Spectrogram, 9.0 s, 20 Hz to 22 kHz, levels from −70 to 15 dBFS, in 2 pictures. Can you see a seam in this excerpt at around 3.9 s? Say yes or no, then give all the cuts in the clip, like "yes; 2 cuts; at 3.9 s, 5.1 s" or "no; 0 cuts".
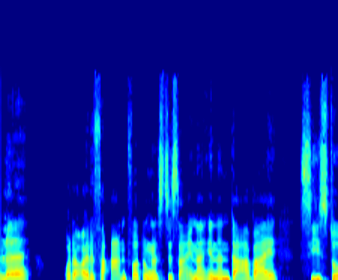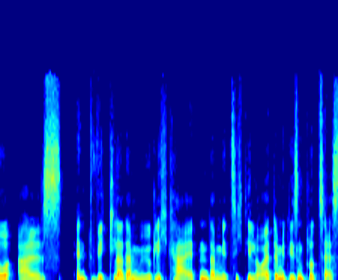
no; 0 cuts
